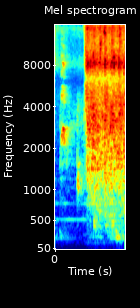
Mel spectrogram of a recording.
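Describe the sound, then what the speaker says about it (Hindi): Water rushes from a just-opened tap feeding an instant gas water heater under repair, a loud steady close hiss that starts abruptly after faint clicks. "ये मैंने पानी का नल खोल दिया।"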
